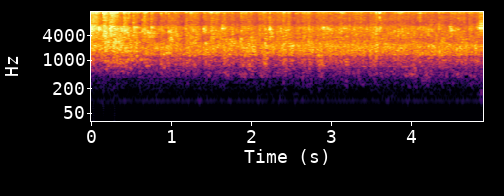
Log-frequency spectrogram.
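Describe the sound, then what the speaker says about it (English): A hall full of teachers at an empowerment talk claps hard and fast, a loud, continuous wash of many hands sustained evenly from start to finish with no voices over it. "With full energy. Clap!"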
